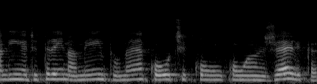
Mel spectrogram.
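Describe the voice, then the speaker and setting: A woman is speaking at a moderate pace. Her pitch is fairly high. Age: 60s. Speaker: communication and expressiveness consultant. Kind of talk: live stream chat. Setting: live video stream. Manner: animated.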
